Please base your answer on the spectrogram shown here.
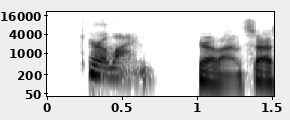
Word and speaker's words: Caroline: Is it Caroline or Carolyn? Caroline.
